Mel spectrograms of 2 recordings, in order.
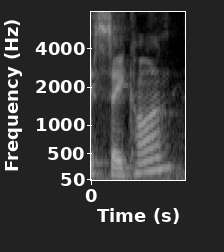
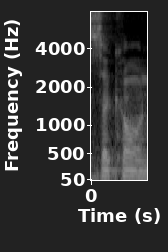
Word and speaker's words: Sakon: it's weird i said i used to say sakon uh when i was a kid but i mean if it's japanese it's sakon right s-a-k-o-n sakon sakon and stuff like that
